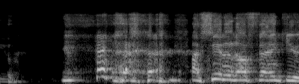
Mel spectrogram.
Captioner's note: both laughs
